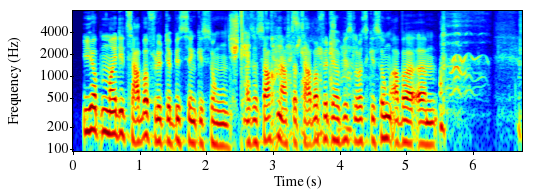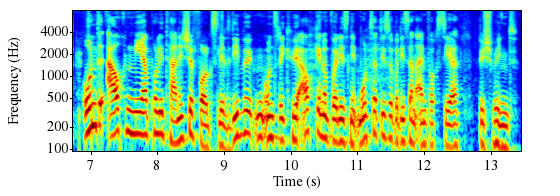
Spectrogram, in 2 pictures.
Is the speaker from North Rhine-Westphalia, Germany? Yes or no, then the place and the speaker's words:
no; Bavaria, Germany; bei uns in Bayern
